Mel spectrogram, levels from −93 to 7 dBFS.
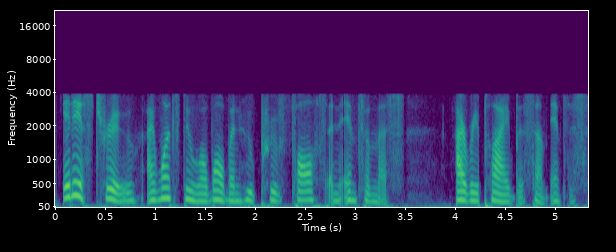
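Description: No technical faults can be heard in this speech, which comes over a WebRTC call path with nothing above 4 kHz, as fits a G.711 A-law codec.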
